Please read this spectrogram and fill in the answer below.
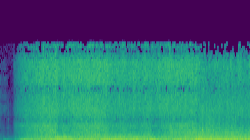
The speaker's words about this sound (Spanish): Me quedo corto con los truenos que hemos escuchado hace un rato desde la emisora de Sevilla, que parecían aviones rompiendo la barrera del sonido.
